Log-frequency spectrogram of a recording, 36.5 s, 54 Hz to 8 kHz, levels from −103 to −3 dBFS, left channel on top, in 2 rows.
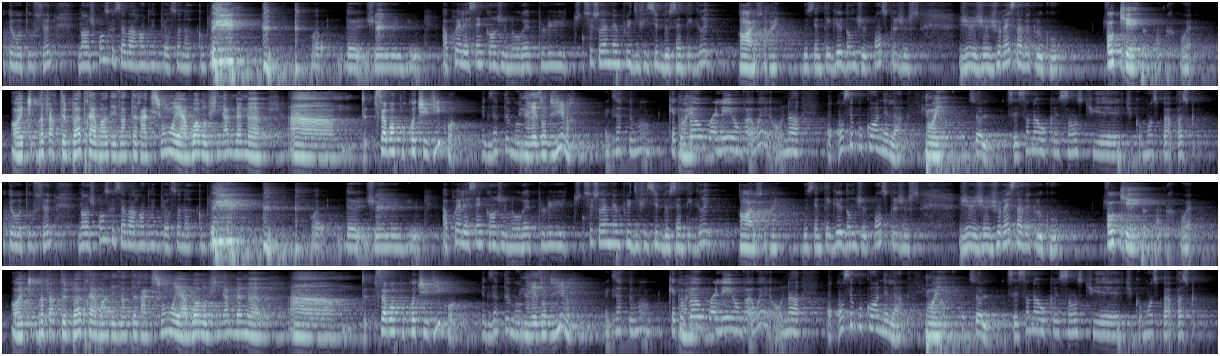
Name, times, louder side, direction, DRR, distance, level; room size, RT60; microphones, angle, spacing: voice 1, 0.0-3.4 4.6-10.7 11.2-11.4 12.0-15.9 16.8-17.9 25.4-26.1 26.9-27.0 27.3-28.0 28.2-31.8 32.1-32.4 32.8-36.1, equal, ahead, 8 dB, 0.6 m, -40 dB
voice 2, 3.1-3.6 3.9-4.1 4.4-4.5 5.6-5.7 11.1-11.7 16.6-17.1 18.4-25.0 26.0-26.8 28.4-28.6 32.1-32.4, left 3 dB, 50° left, 8 dB, 0.8 m, -32 dB
29.5 x 10.0 x 3.3 m, 2.5 s
head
